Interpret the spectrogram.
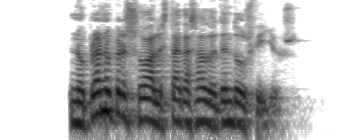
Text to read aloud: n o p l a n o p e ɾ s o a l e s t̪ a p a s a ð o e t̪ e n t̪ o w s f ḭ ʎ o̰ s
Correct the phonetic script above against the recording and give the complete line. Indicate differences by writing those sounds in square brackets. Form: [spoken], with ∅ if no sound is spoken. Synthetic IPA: n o p l a n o p e ɾ s o a l e s t̪ a [k] a s a ð o e t̪ e n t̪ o w s f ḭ ʎ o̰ s

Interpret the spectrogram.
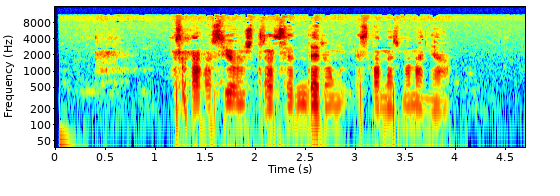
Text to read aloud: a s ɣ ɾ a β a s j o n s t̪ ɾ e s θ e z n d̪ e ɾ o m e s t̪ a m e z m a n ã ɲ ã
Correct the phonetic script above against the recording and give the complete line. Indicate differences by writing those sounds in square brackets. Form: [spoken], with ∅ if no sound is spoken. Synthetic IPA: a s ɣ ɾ a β a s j o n s t̪ ɾ [a] s θ e [∅] n d̪ e ɾ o [ŋ] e s t̪ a m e z m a [m] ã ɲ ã

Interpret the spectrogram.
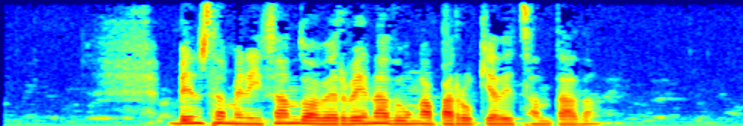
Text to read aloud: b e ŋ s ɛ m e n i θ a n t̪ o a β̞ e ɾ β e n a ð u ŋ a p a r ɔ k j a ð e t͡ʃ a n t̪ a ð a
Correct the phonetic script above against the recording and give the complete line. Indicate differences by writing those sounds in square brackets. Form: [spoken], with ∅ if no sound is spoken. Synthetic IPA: b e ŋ s [a] m e n i θ a n [d̪] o a β̞ e ɾ β e n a ð u ŋ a p a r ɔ k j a ð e t͡ʃ a n t̪ a ð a

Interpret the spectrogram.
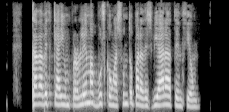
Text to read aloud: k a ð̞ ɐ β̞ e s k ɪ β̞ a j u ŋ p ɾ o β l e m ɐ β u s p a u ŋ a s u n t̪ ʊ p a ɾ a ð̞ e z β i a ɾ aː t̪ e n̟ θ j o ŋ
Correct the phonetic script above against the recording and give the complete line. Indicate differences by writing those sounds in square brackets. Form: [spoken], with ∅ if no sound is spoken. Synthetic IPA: k a ð̞ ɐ β̞ e [θ] k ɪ [∅] a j u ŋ p ɾ o β l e m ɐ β u s [k] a u ŋ a s u n t̪ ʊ p a ɾ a ð̞ e z β i a ɾ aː t̪ e n̟ θ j o ŋ

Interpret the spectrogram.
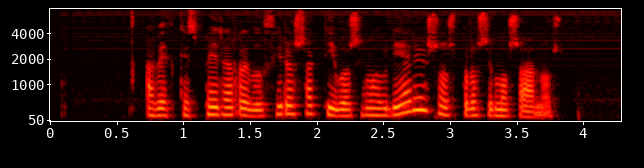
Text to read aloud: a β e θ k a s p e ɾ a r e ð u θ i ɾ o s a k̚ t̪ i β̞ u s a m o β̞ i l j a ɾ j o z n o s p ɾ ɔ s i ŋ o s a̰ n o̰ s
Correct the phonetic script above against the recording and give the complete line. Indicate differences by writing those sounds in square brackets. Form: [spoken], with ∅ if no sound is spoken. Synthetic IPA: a β e θ k [e] s p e ɾ a r e ð u θ i ɾ o s a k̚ t̪ i β̞ [o] s [i] m o β̞ i l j a ɾ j o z n o s p ɾ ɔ s i [m] o s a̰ n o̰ s

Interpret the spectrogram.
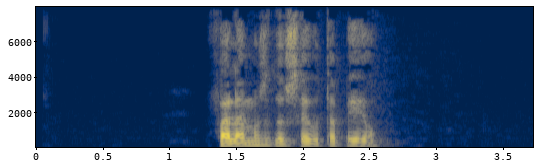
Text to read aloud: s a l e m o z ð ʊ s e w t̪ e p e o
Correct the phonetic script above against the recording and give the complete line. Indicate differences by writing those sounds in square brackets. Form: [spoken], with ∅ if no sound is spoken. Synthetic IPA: [f] a l [a] m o z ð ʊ s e w t̪ [a] p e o

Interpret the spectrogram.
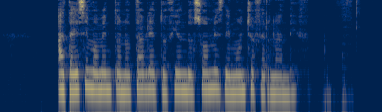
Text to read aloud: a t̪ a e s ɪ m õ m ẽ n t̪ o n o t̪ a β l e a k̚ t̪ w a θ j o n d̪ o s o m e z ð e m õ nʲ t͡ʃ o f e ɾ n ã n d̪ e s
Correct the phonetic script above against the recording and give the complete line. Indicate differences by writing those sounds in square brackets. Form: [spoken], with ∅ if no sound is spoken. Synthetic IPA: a t̪ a e s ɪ m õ m ẽ n t̪ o n o t̪ a β l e a k̚ t̪ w a θ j o n d̪ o s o m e z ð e m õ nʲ t͡ʃ o f e ɾ n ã n d̪ e [θ]

